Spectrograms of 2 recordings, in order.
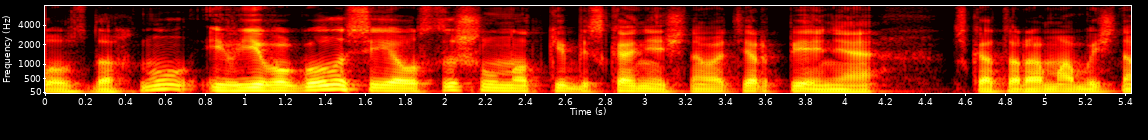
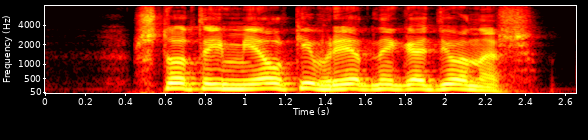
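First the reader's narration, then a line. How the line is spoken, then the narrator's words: Loud yell in ear. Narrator (Russian): Громко такое ощущение, что в самое ухо проорал Вук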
